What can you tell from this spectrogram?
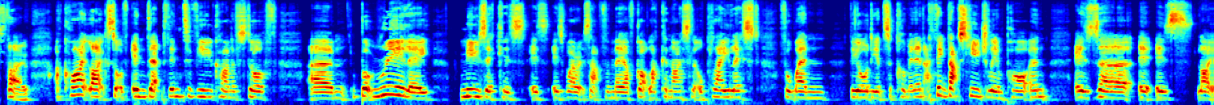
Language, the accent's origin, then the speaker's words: English; Leeds, Yorkshire and the Humber, United Kingdom; Leeds City Varieties, which is like my hometown one. Yeah. That's where I used to go and watch the pantomime every Christmas.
